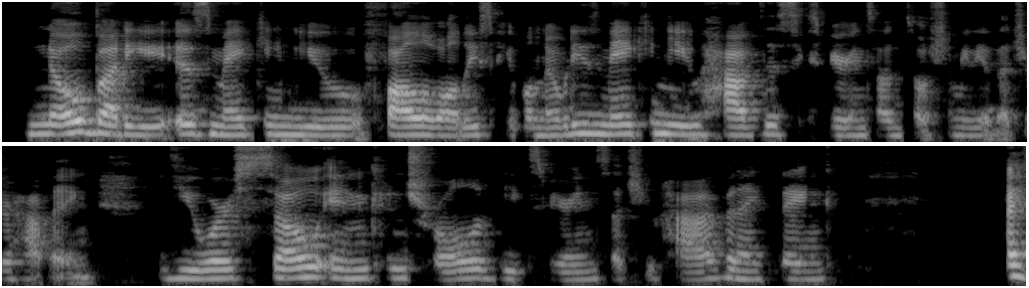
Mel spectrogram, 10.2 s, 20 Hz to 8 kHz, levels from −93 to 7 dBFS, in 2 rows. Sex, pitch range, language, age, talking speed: female, 175-200 Hz, English, 20-39, 205 wpm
